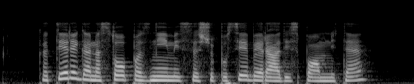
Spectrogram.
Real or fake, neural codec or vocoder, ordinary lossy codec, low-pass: real; none; Opus, 64 kbps; 7.2 kHz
